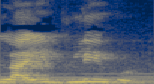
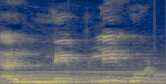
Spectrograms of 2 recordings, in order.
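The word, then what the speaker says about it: livelihood: इसको हम कहते हैं लाइवलीहुड। Okay ma'am. लाइवलीहुड। लाइवलीहुड। Right? सो इसको आपने लिव्लीहुड नहीं कहना। That's called लाइवलीहुड।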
